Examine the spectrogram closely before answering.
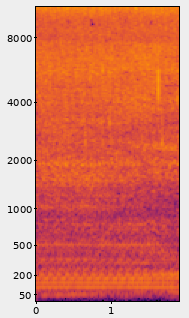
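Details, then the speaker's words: Vauxhall Astra H 1.4 SXi petrol, 79k miles, first start of replacement engine after the old one had top-end and bottom-end damage: steady, even low idle with no knocks or ticks; normal idle. "doesn't sound terribly bad who learned his back so the engine rebuilders had a [ __ ] cold oh okay so new engine inside the after the Astra is alive again guys"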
